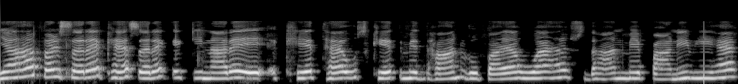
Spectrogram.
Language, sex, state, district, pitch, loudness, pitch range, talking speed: Hindi, female, Bihar, Sitamarhi, 285 Hz, -14 LUFS, 275-310 Hz, 180 wpm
